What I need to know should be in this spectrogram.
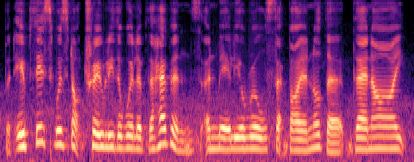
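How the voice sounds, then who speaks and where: A woman's voice: on the low side, a little fast, a little hiss or hum, natural voice. A woman voicing an earnest, formal soldier and builder in game dialogue read aloud. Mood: thoughtful. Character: earnest, formal soldier-builder questioning beliefs and rallying allies.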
